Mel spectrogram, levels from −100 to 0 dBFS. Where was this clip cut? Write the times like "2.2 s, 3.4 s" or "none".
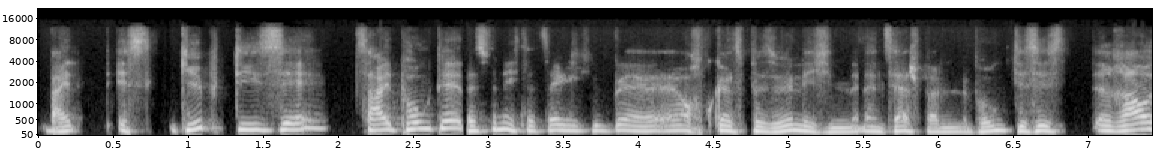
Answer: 2.8 s, 5.4 s, 6.5 s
